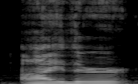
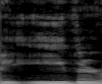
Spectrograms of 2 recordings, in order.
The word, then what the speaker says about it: either: Neither and either, they both have two pronunciations. You can say neither or neither. You can say either or either. Both are completely acceptable.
